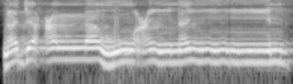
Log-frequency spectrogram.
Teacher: Namanya idgham mislain. Hanya masuk kata huruf lam yang kedua tanpa mendengung, tanpa ditekan lama-lama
